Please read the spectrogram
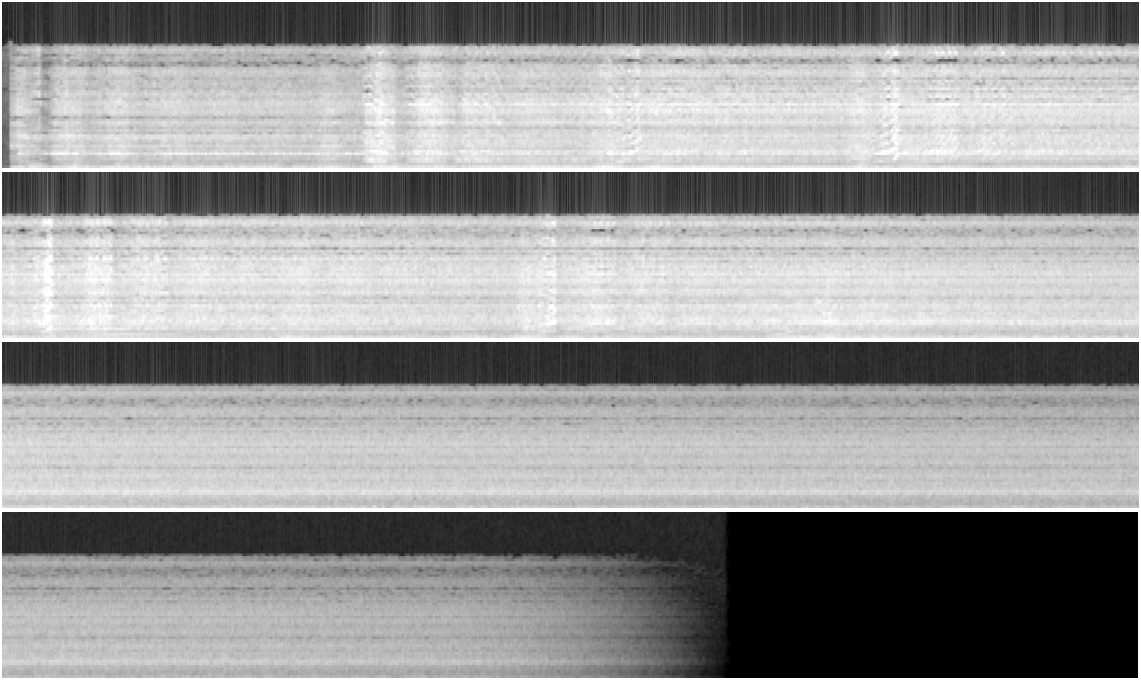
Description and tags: Sonido con una alta reverberación que parece generar un ambiente tenso por los tonos disonantes que genera ademas de su reverberación larga
A sound with a lot of reverb and also a dissonant sound that withthe reverbration creates a big tension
